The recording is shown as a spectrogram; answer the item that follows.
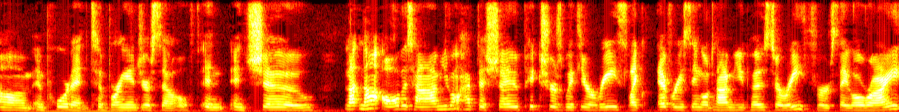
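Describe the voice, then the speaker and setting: A woman with a Southern US accent speaks at medium pitch and a moderate pace, with hardly any pauses. Her tone is bright and sharp, her intonation fairly even, and the recording very clean with a silent background. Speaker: wreath maker and craft tutor. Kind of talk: live craft tutorial with viewer chat. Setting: Facebook live stream. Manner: casual, chatty.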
